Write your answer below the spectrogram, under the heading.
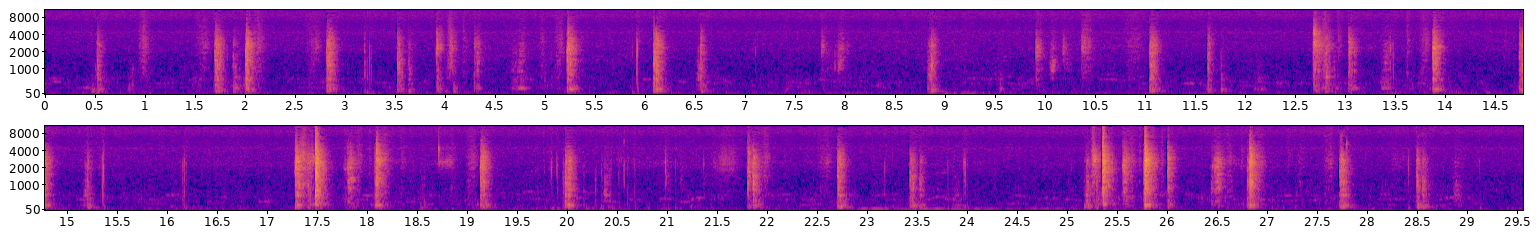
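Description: Plastic swing-top lid of a small waste bin flapping on its pivot, giving irregular runs of sharp clicks and knocks, several in quick succession at times.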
